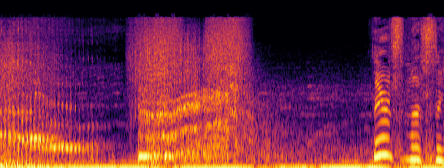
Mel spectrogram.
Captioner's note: growling; roaring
